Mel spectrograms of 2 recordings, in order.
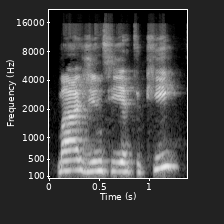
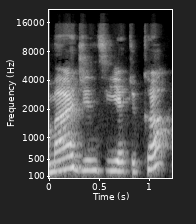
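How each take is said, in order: First: The last word ends with a 'ki' sound. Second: The last word ends with a 'ka' sound. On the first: A woman is being asked. "for the women out there" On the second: A man is being asked. "for the men out there"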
